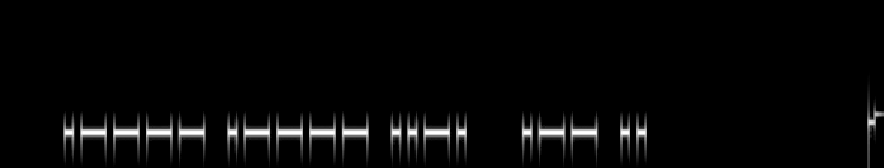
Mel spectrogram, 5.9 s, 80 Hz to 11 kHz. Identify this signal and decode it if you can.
Morse code, heard as a keyed tone, about 22 wpm, 700 Hz. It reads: 11F WI
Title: Field Day Exchanges Encore - 22wpm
